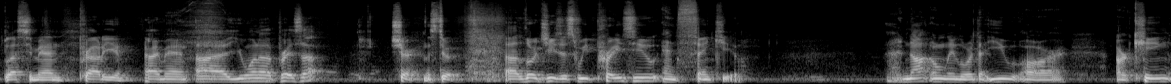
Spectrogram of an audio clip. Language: English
